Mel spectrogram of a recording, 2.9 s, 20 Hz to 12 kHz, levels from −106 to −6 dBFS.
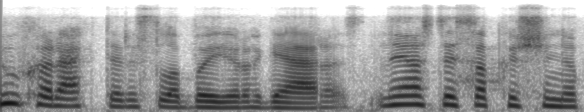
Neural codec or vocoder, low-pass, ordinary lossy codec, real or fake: codec, 16 kHz, 0.8 kbps, ZipCodec; 7.2 kHz; Opus, 16 kbps; fake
